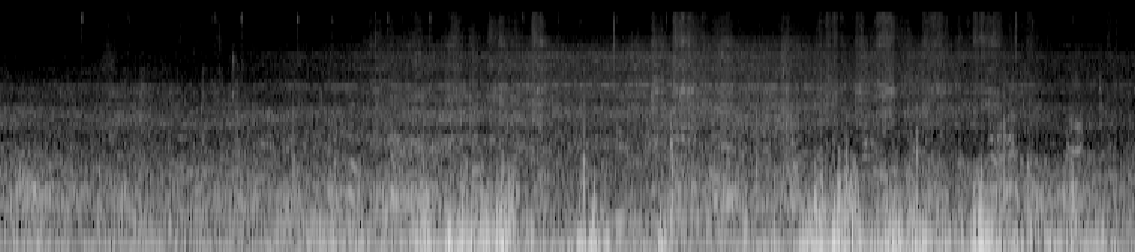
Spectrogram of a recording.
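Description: Wind buffeting the microphone in irregular low rumbling gusts that grow stronger about halfway through, with indistinct voices of people close by.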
